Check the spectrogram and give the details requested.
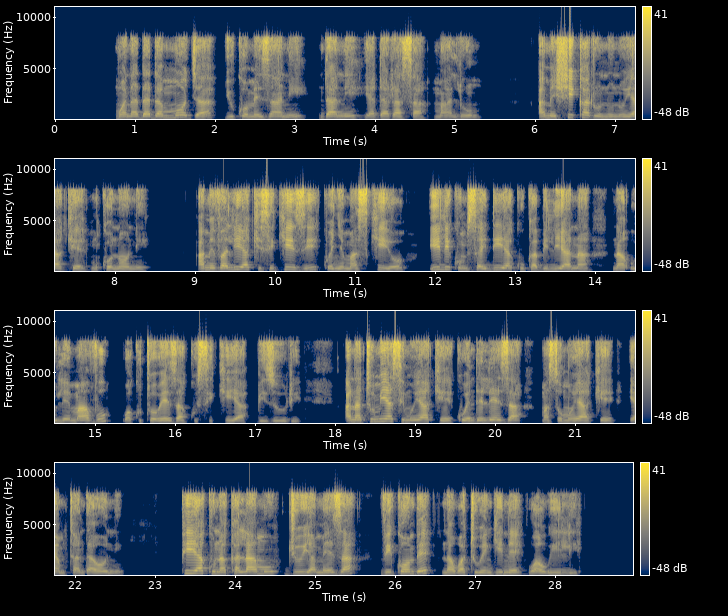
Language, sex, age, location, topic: Swahili, female, 50+, Nairobi, education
